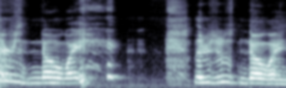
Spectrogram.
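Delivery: suppressing laughter through the words. Commenting on names they hated down there, while holding back a laugh. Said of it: "I'm trying not to laugh".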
